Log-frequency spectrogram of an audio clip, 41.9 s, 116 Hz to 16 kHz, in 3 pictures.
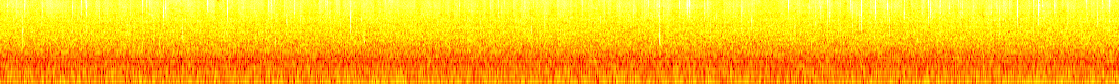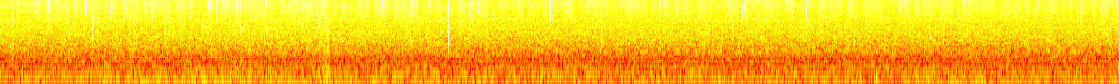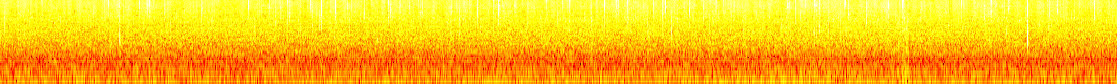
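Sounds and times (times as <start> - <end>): rain falling: 0.0 - 41.9
raindrop ticks: 12.3 - 22.4, 23.0 - 41.8.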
